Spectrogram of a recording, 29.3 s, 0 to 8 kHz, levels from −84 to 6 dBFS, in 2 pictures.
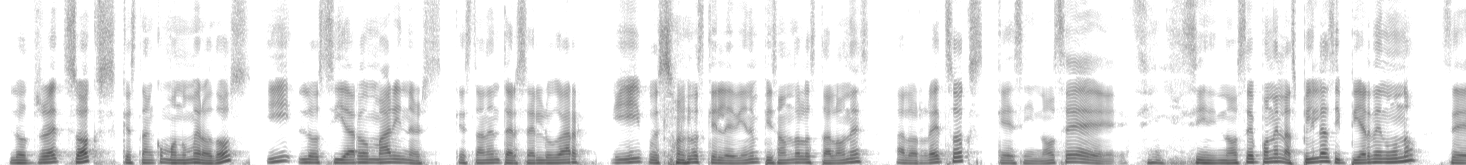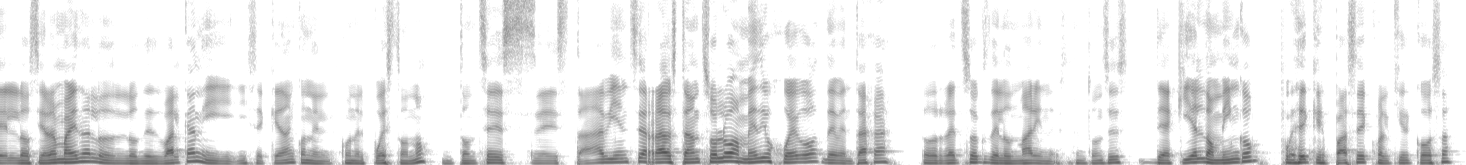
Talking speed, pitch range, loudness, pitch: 180 wpm, 120-155 Hz, -34 LUFS, 130 Hz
